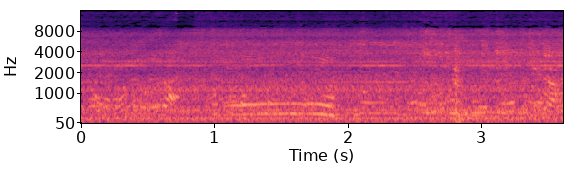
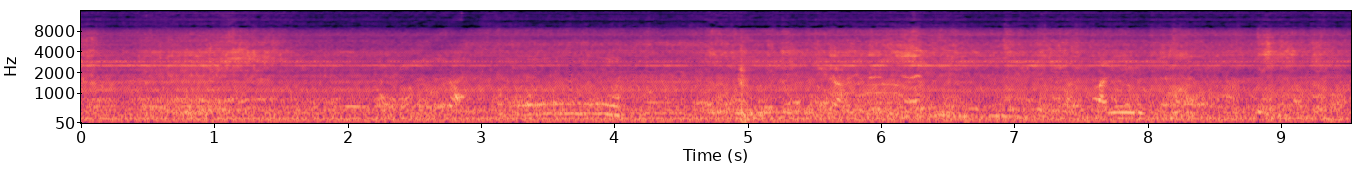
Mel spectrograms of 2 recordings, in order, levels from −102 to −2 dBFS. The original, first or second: first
